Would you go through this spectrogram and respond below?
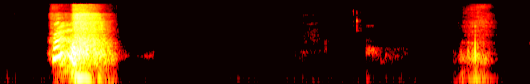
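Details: One loud, explosive sneeze, then silence and a soft breath or sniff, in late August; owner unsure whether allergies or a cold: sneeze.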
